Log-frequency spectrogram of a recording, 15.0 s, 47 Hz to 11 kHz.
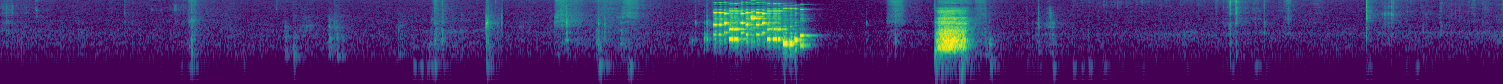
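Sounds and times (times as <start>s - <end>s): toy electronic beeping jingle: 7.1s - 8.2s.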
